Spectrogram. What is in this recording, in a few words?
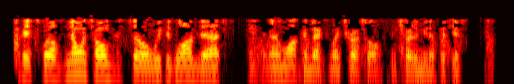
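Incident Tac 1, Scanner audio recording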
